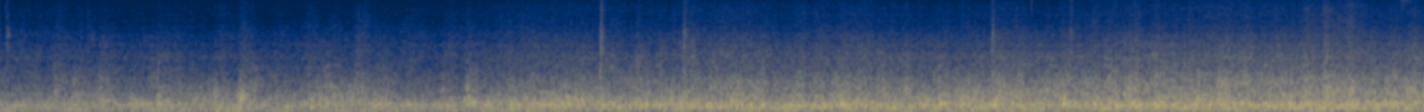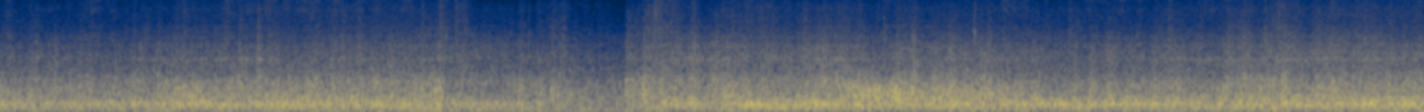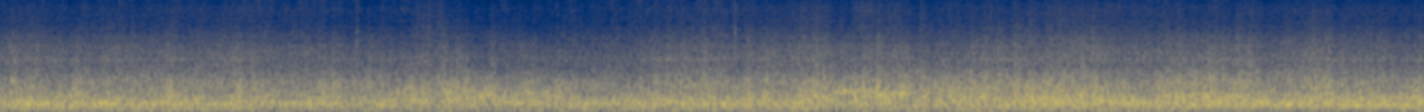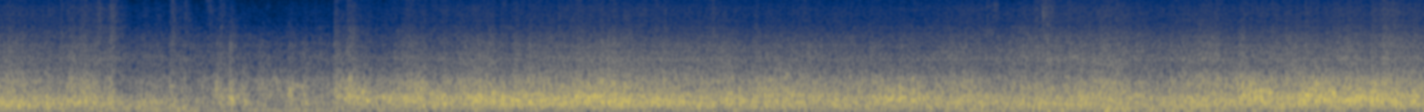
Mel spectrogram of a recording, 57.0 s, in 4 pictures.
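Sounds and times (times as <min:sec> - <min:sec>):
train wheels rumbling on rail: 0:00.0 - 0:56.9.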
